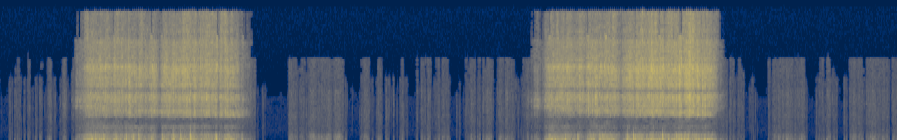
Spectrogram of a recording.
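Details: Adult man, a husband, snoring during an afternoon sleep: two long, harsh, rattling snores with quieter breathing between them.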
